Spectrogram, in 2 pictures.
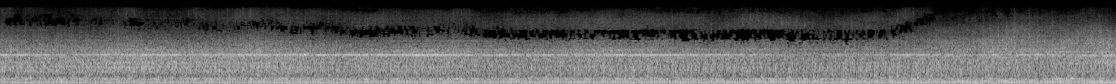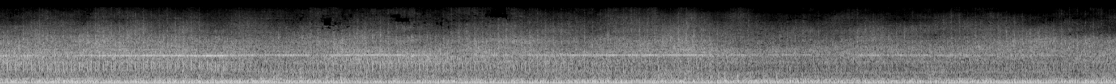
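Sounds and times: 
bog cutter machine engine starting up and idling: 0.0 - 22.3.

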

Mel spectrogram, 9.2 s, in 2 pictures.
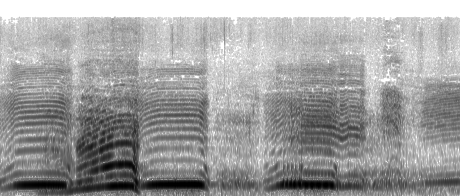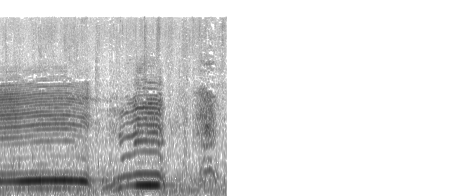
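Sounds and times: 
cattle lowing: 0.0 - 6.8.

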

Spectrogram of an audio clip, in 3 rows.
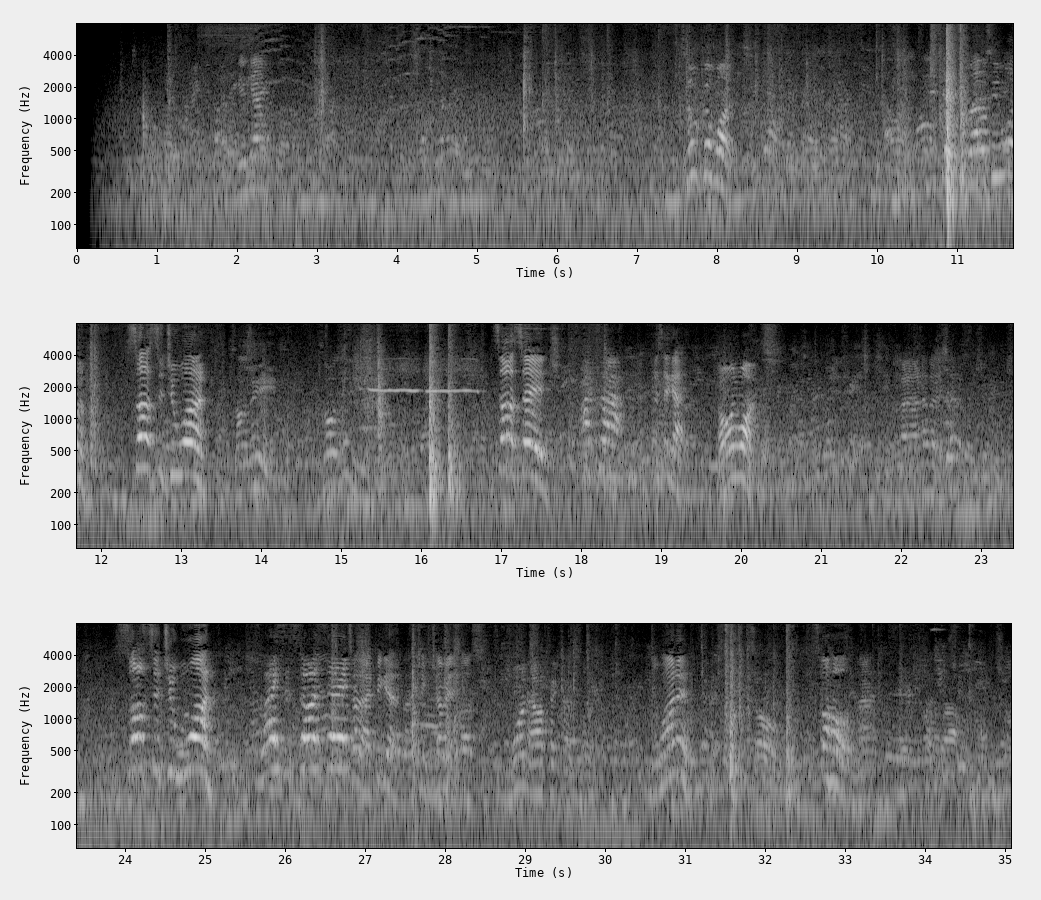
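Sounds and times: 
pizza parlor restaurant walla: 0.2 - 35.0
door opening and closing with squeak: 1.5 - 5.5, 15.2 - 16.8.

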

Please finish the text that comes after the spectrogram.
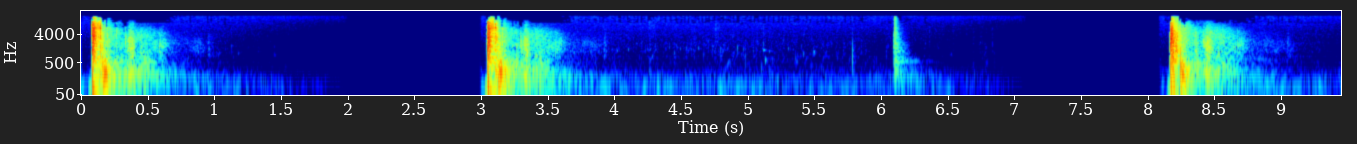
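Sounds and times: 
Russian SKS rifle single shots: 0.0 - 0.8, 3.0 - 3.7, 8.2 - 8.8.

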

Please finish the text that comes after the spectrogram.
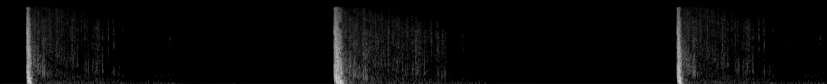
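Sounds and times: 
axe or pick chopping ice on a lake shore: 0.2 - 1.2, 3.4 - 4.5, 6.8 - 7.8.

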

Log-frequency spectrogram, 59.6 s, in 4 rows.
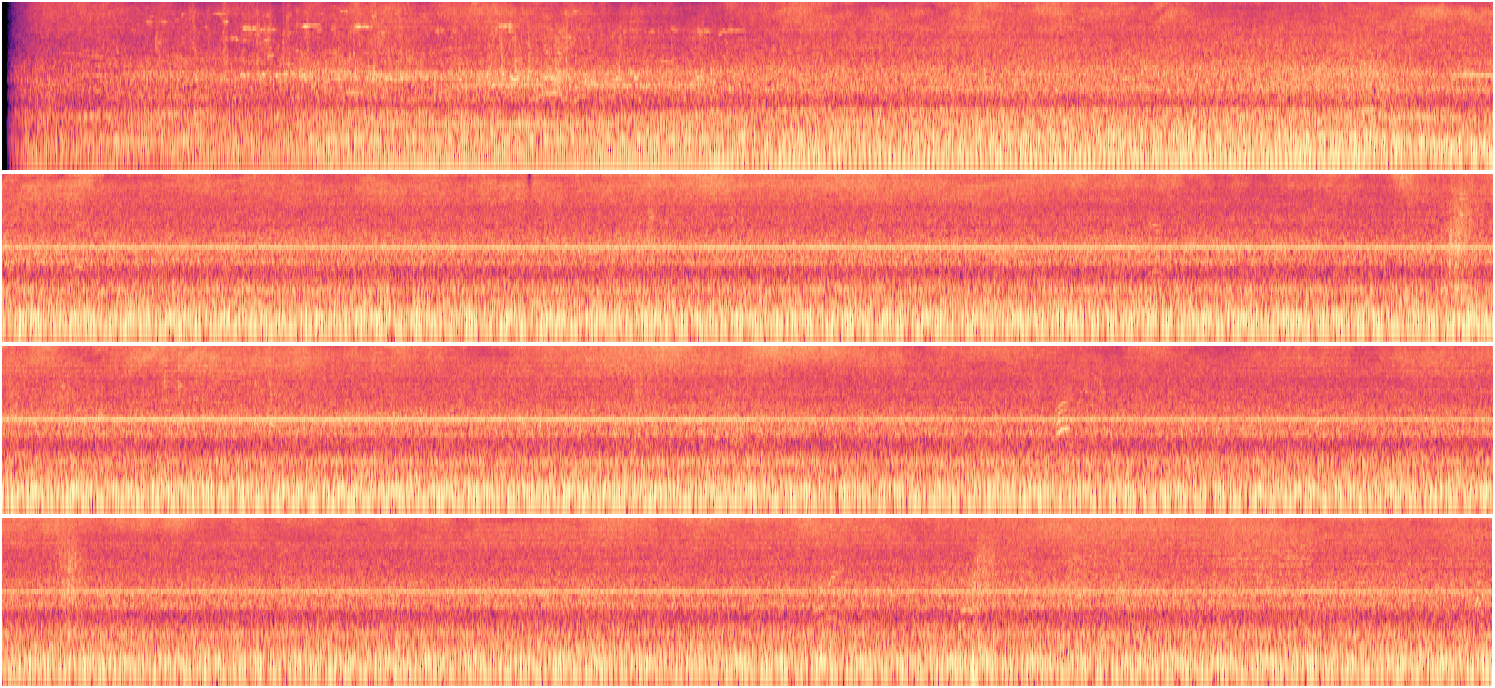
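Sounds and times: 
bulldozer at a demolition site: 0.1 - 59.6
compressor running at a demolition site: 0.1 - 59.6
voices at a demolition site: 0.7 - 9.2, 40.2 - 41.0, 52.8 - 54.9.

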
